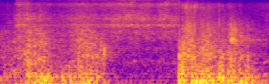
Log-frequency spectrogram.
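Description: Loud rushing rumble with a heavy low buffeting, the noise of a BMX riding fast on the ramps close to the microphone. A sharp knock breaks it about two and a half seconds in, and the rumble carries on after it.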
